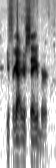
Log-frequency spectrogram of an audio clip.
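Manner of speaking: low, passing mumble, almost unheard. Retelling a fellow passenger walking by at the terminal, muttered under breath. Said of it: "almost under his breath".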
